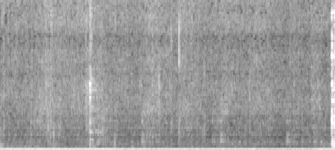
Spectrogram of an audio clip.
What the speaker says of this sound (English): I'm gonna stir that around a little bit.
